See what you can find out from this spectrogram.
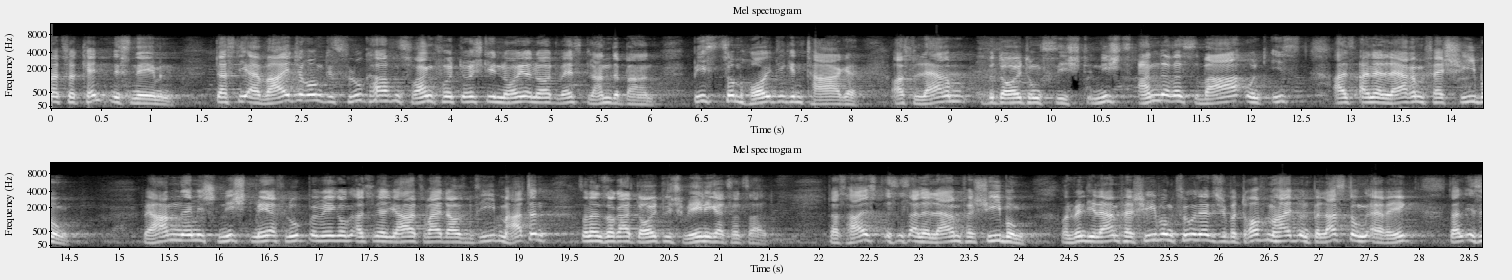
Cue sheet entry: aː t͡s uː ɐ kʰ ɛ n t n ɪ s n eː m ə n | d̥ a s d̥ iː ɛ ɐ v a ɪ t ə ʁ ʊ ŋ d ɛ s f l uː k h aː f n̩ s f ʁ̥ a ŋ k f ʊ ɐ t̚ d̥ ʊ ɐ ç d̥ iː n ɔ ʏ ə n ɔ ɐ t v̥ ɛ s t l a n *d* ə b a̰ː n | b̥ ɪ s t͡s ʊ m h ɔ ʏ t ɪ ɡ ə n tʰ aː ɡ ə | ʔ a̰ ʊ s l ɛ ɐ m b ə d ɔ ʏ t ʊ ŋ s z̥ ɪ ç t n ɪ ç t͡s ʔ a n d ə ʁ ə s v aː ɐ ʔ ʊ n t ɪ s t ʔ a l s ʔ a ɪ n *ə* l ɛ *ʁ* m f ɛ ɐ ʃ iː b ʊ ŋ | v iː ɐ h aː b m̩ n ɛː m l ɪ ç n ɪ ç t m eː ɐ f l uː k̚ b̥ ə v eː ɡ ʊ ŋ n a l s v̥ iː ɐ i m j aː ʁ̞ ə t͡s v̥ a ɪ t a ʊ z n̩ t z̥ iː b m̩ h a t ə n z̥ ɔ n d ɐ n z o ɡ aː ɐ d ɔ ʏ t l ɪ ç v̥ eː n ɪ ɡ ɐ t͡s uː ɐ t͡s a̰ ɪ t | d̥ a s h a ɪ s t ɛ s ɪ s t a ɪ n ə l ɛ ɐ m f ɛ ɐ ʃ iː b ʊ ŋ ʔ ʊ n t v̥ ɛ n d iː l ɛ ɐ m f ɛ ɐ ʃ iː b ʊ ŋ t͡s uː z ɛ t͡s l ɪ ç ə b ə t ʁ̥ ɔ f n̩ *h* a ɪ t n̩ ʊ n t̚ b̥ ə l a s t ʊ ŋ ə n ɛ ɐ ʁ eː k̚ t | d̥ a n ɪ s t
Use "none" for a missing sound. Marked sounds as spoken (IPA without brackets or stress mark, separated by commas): d, ə, ʁ, h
